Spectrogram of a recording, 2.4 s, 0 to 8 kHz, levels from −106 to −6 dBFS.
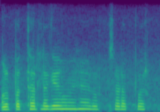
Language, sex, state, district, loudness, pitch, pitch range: Urdu, female, Andhra Pradesh, Anantapur, -27 LUFS, 215 Hz, 205-225 Hz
